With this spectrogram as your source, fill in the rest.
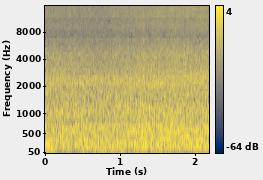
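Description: Sea waves break and wash in a steady, loud roar of surf close by, with no pauses or voices.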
